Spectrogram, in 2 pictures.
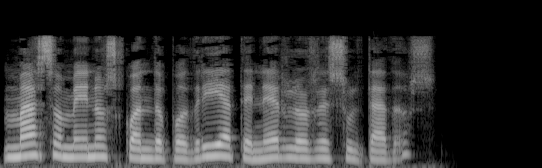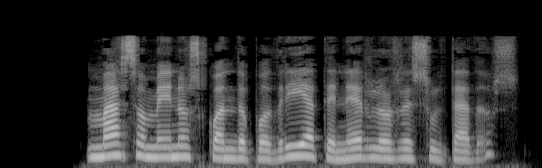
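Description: This language lesson reader slowly repeats each short phrase twice with careful enunciation. She has a smooth, crisp, mid-range voice, and the close-miked recording is dry with no room sound.

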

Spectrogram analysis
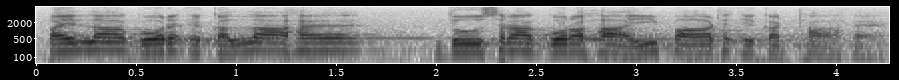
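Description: A man's voice: on the high side, fairly even intonation, unhurried. A male teacher giving a pronunciation lesson, correcting and sounding out words for the reciter. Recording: hall reverb with faint hiss.

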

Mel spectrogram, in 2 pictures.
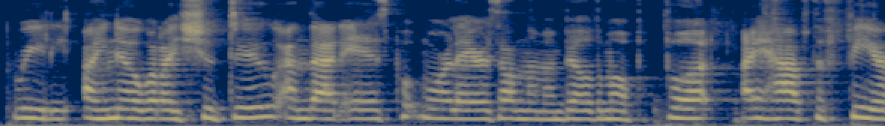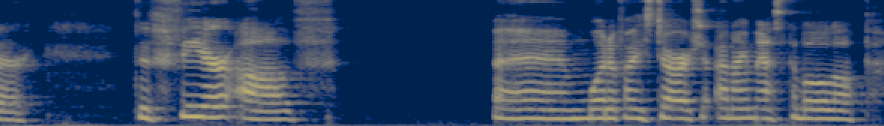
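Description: A woman's voice: mid-range voice, steady tone, normal speed. A woman in her fifties, an artist chatting candidly and reflectively in a casual vlog from her home studio. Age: 50s. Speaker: artist vlogger. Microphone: microphone she moves away from and back to.

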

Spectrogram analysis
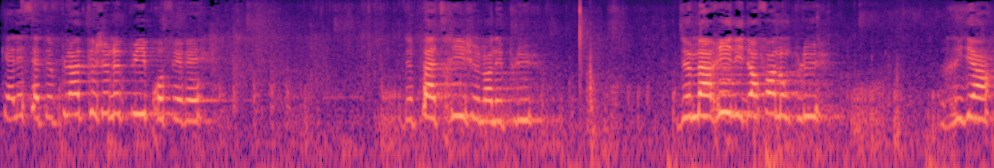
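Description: A young woman acts a proud, grief-stricken queen in a stage tragedy. She laments slowly in a high, declamatory voice. The theater adds reverb and faint noise. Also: fairly bright tone. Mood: anguished lament. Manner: mournful, declamatory.

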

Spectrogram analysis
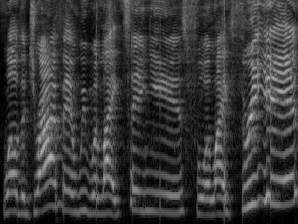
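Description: Animated, foul-mouthed woman streamer. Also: a little high, a little slow. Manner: animated, profane storytelling. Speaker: gaming livestreamer. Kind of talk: casual live-stream chat.

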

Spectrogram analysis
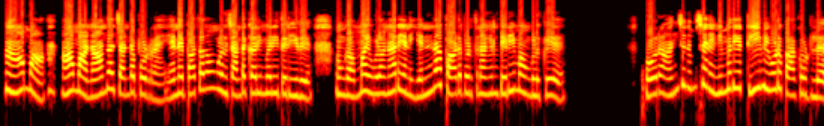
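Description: A man voicing a fiery young village wife in a cartoon, who talks in a shrill, accusing, indignant way. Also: steady tone, fast, clear, resonant tone, dry recording, muffled recording, close to an everyday voice.

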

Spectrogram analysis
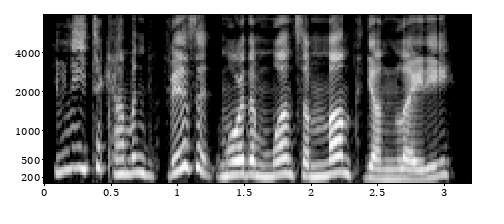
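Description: A narrator voicing a gentle, doting motherly female pony, lifted high above their usual voice. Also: big pitch swings, normal speed, no echo, studio quality. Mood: fond.

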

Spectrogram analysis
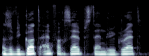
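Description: A young man co-hosting a podcast in casual chat, relaxed and giving short affirming replies. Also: medium pitch, fairly quick, dry recording, studio quality. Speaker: podcast co-host.

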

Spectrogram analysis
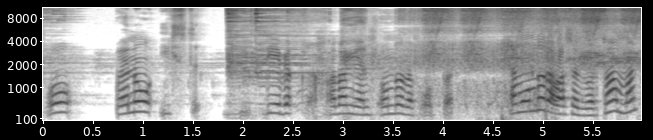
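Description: A woman hosting a gaming channel, giving excitable, slangy live commentary and trash-talking the game as she plays. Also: sits high, brisk. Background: game music.

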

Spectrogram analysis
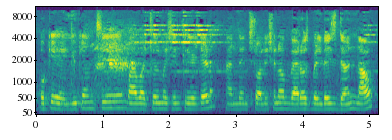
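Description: A man giving a plain step-by-step software tutorial over a screen recording, with frequent fillers and restarts. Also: high-pitched, level tone, a little fast, background noise. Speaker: tutorial host.

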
